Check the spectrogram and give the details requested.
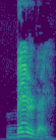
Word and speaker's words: verde: thing with green so it's Verde but it's pronounced bairdai Verde okay now yell oh sorry white is Blanco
